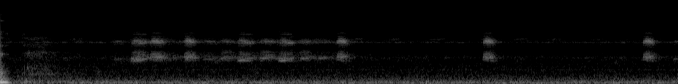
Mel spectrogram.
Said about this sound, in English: Man, hear those frogs.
